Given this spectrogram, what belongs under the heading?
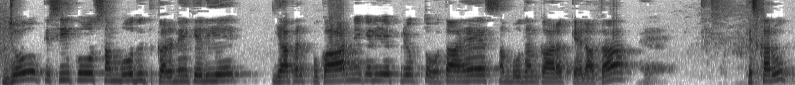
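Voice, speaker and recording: High-voiced man teaching grammar playfully. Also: fairly even intonation, takes it slowly, a little mellow. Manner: playful, acts out examples with laughter. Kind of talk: casual classroom lesson. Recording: echoey room with faint background noise.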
